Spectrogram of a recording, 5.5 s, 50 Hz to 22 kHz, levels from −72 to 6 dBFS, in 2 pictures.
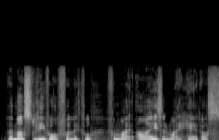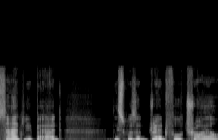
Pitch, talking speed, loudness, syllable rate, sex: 150 Hz, 210 wpm, -20 LUFS, 5.5 syllables/s, male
